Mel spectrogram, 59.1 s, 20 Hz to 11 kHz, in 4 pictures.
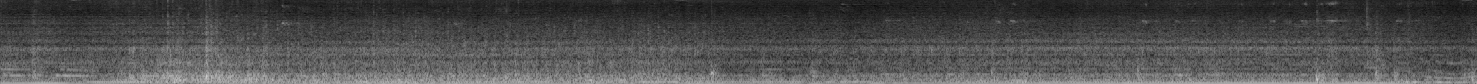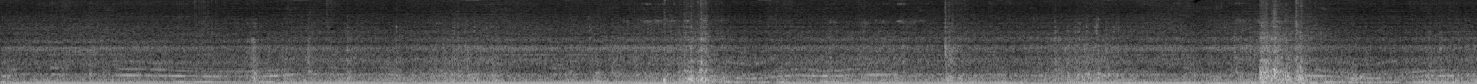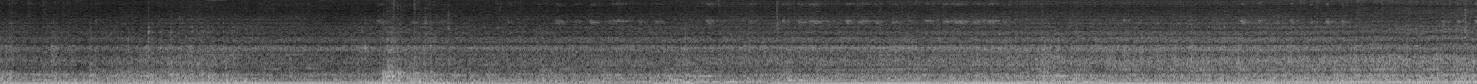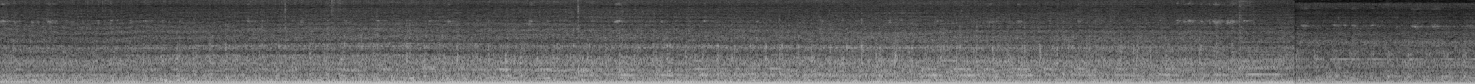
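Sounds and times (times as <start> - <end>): bulldozer diesel engine running: 0.0 - 59.0
wavering squeal: 46.6 - 59.0.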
